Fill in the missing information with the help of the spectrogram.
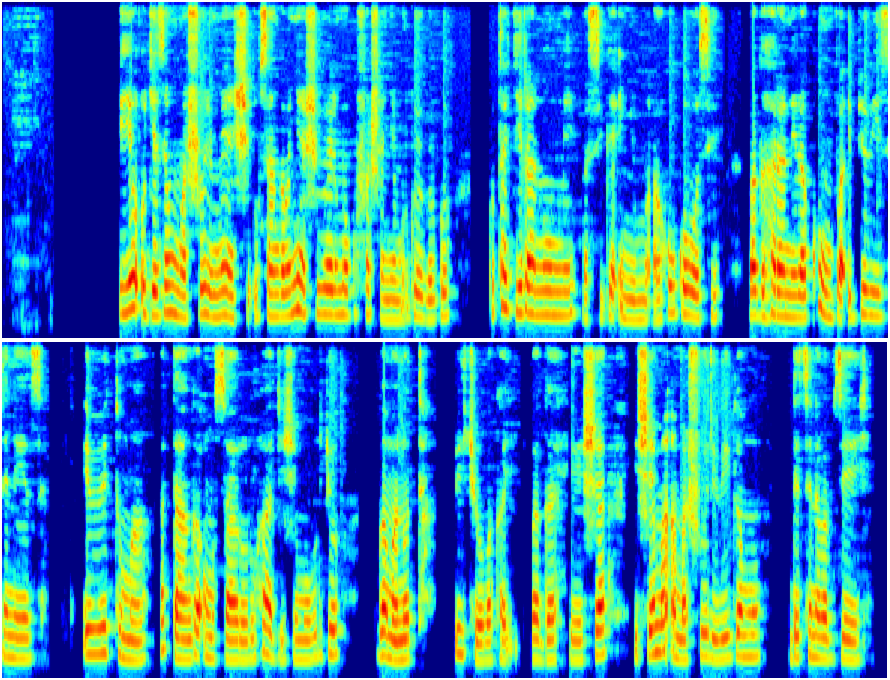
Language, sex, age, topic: Kinyarwanda, female, 25-35, education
